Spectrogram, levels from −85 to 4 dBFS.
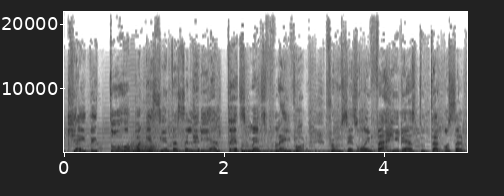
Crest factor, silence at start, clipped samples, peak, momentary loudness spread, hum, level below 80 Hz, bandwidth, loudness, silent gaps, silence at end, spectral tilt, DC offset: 14 dB; 0 s; under 0.1%; 0 dBFS; 4 LU; none; -24 dBFS; over 20 kHz; -14 LUFS; none; 0 s; -4 dB/octave; under 0.1%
